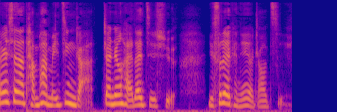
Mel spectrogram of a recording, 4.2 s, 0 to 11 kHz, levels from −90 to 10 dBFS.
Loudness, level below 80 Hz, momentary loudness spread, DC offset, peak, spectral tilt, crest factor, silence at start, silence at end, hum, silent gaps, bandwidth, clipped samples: -20 LUFS; -50 dBFS; 15 LU; under 0.1%; -6 dBFS; -4.5 dB/octave; 16 dB; 0 s; 0.6 s; none; none; 10.5 kHz; under 0.1%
